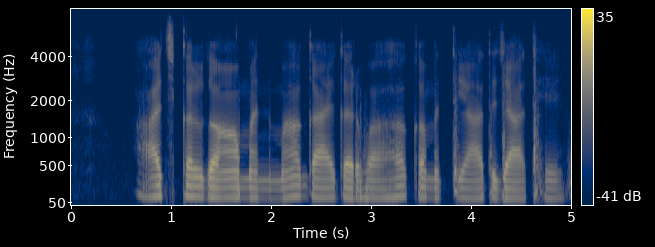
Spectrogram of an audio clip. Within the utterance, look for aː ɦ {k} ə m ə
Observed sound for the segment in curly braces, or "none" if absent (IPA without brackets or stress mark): k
